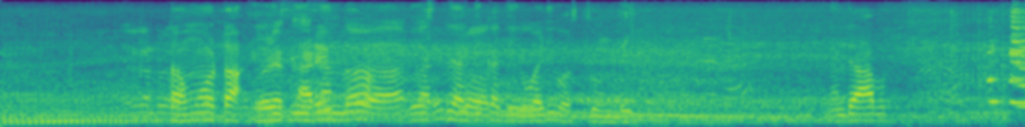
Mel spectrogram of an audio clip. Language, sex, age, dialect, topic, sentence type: Telugu, male, 25-30, Central/Coastal, agriculture, question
